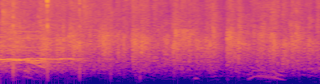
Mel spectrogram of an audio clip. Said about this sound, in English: All right, let's give him a round of applause anyway.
